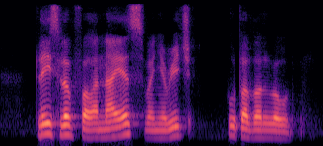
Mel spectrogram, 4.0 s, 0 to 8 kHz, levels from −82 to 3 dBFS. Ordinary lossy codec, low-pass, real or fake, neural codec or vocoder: AAC, 32 kbps; 7.2 kHz; fake; codec, 24 kHz, 0.9 kbps, WavTokenizer, large speech release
